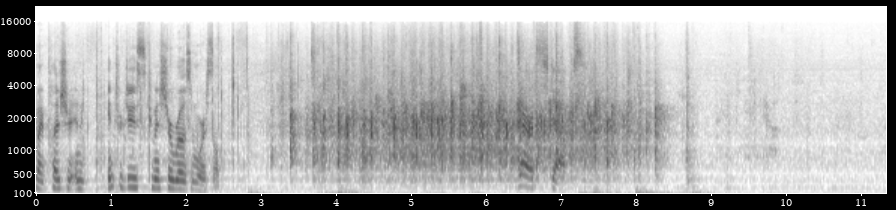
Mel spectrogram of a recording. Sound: applause

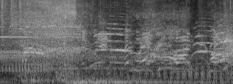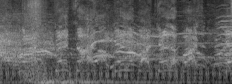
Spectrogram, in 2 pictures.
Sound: overlapping screams

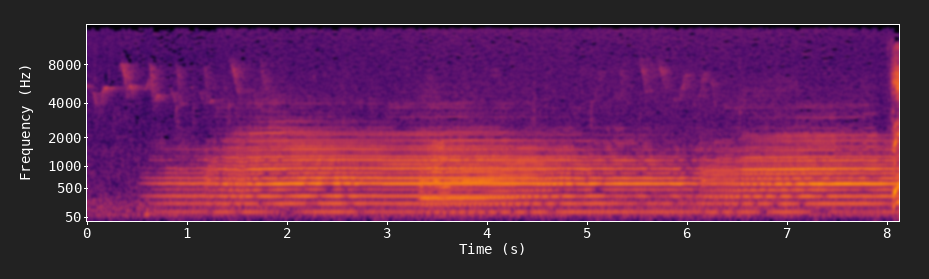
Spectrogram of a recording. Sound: horns resonate

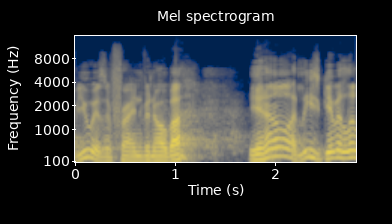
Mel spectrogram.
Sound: audience laughs

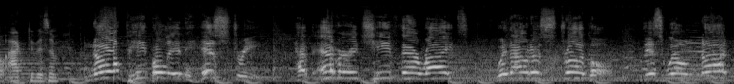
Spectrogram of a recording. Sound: on microphone

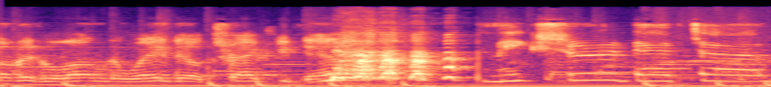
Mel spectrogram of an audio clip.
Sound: laughs

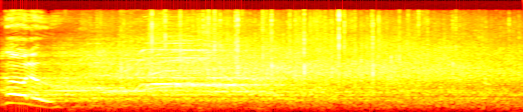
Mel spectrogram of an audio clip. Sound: audience cheers and applauds

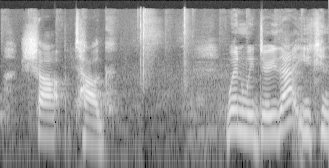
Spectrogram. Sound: pole clicking

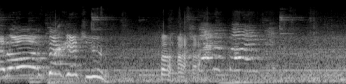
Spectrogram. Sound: laughs

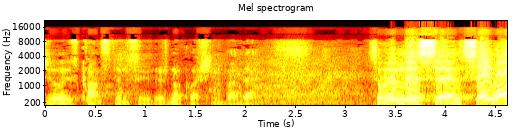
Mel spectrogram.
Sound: laughter

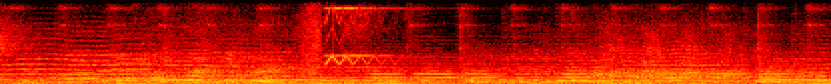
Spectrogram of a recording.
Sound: is laughing too

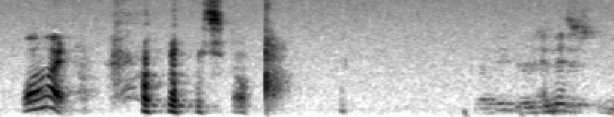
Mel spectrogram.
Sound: laughs

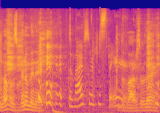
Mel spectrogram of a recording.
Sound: laughs

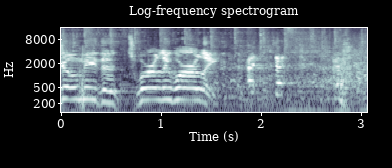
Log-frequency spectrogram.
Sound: grunting

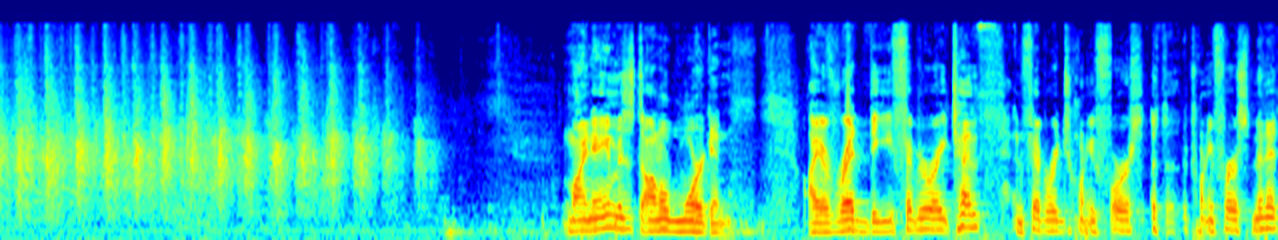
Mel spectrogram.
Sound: applause

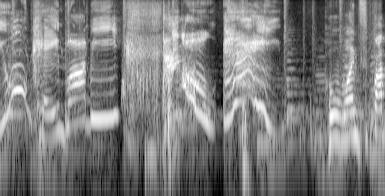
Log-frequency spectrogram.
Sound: hissing

